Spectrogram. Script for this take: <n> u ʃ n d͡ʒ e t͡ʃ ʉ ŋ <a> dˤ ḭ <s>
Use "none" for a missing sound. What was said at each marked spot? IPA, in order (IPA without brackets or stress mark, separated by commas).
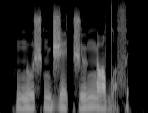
n, æ, s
